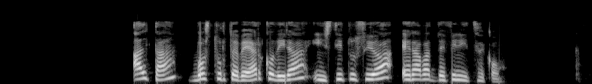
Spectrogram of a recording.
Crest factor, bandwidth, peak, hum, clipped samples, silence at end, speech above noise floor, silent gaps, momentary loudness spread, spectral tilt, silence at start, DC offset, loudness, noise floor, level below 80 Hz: 16 dB; 8 kHz; 0 dBFS; none; under 0.1%; 0.9 s; 67 dB; none; 7 LU; -4.5 dB/octave; 1.35 s; under 0.1%; -14 LUFS; -80 dBFS; -58 dBFS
